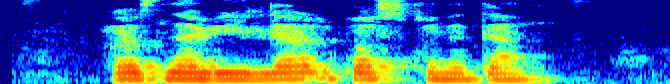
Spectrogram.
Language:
Uzbek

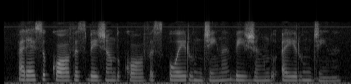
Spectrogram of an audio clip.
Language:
Portuguese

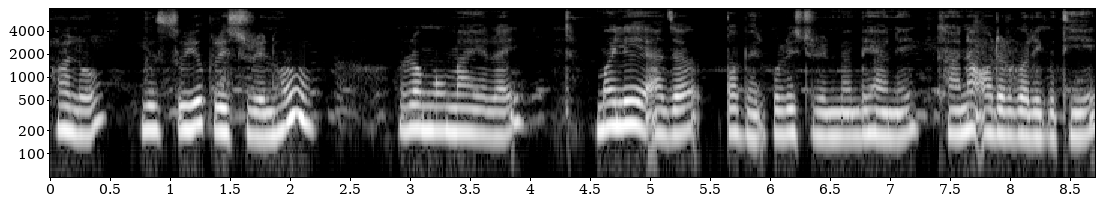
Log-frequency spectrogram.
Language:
Nepali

